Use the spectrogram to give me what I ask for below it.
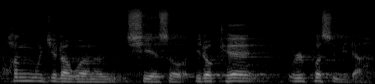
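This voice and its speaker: A man's fairly high, somewhat breathy voice at a very slow pace, with audible room echo. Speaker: guest preacher. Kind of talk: sermon. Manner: deliberately slow.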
